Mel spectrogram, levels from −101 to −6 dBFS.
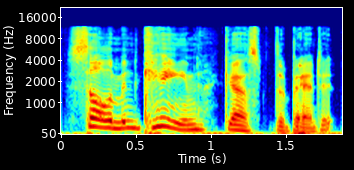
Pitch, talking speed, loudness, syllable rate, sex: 185 Hz, 160 wpm, -17 LUFS, 5.4 syllables/s, male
